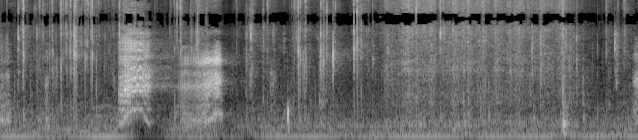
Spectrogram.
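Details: Wild macaws feeding on peanuts and fruit on a balcony during chick-rearing season, some carrying food to their young: two loud, harsh, raspy squawks, with crinkling and tearing sounds of food handling around them.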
